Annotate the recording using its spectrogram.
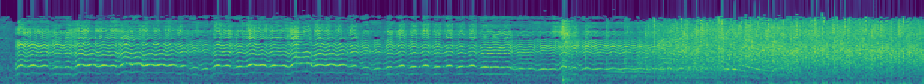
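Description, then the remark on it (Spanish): A lone voice sings a saeta, a long, wavering, ornamented melodic line, during a cofradía procession with the paso de palio of Nuestra Señora de los Dolores. A single thud follows, then loud, sustained crowd applause fills the final four seconds. “Finaliza esta saeta con aplausos, a pesar de que, como decíamos, el corte de la cofradía pues invita más bien a, que, no haya, aplausos, sí que canten pero que no haya aplausos.”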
